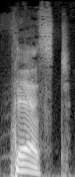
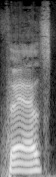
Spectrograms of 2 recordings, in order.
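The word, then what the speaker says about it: fast: না এই শব্দটার উচ্চারণ ফেস্ট হবে না বরং এই শব্দটির সঠিক উচ্চারণ হবে ফাস্ট ফাস্ট কেন হচ্ছে দেখো কারণ এই যে এসটি এই এসটি হলো একটি ওয়ার্ড প্যাটার্ন এটার একটা নির্দিষ্ট সাউন্ড আছে ভালো করে মনে রাখবে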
